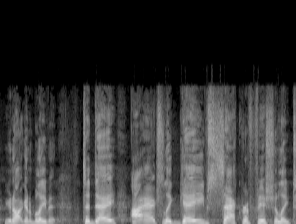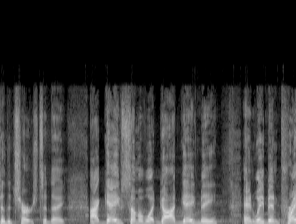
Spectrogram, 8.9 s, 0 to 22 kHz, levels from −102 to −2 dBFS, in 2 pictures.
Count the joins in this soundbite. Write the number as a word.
zero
